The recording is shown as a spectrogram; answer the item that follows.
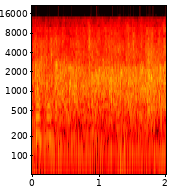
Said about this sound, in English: Go ahead and clap. This is radio. Support, please. Clap, please.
